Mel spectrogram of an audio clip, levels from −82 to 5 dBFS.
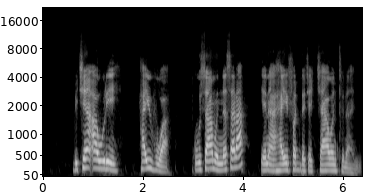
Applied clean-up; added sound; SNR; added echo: neural mask model DeepFilterNet 3.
